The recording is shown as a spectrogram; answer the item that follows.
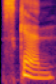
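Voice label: "scan", English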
